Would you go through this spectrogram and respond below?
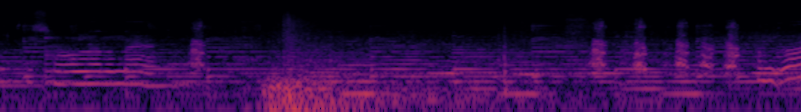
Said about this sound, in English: Easy, dog. Don't bite.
